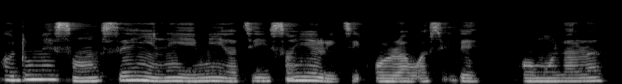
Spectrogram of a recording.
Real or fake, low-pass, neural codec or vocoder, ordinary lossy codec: real; 7.2 kHz; none; none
